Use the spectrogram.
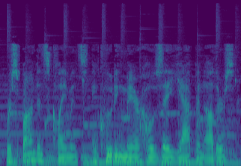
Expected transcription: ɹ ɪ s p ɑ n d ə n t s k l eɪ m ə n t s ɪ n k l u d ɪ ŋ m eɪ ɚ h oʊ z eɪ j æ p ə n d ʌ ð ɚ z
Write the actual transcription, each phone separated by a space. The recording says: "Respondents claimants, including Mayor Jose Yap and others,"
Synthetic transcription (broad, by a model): ɹ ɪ s p ɑ n d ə n t s k l eɪ m ə n t s ɪ n k l u d ɪ ŋ m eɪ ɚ h oʊ z eɪ j æ p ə n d ʌ ð ɚ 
